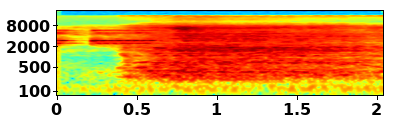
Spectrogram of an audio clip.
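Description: A sitcom phone ringtone's electronic tone cuts off right at the start, followed by steady audience laughter from a laugh track, heard through a TV speaker.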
